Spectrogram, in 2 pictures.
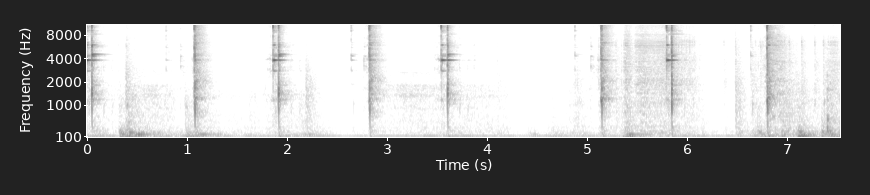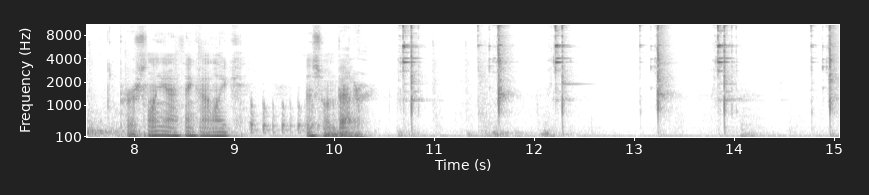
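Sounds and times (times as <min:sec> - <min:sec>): lighter lid metallic clicks: 0:13.1 - 0:14.0.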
